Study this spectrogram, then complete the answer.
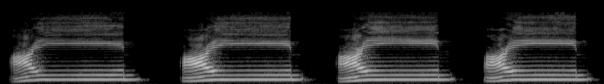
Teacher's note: কোন জায়গা থেকে উচ্চারণ হয় জানেন? এই গলার মধ্যখান, গলাটা চেপে মুখ দিয়ে কোনো বাতাস বের হবে না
